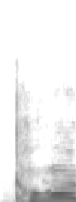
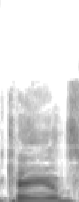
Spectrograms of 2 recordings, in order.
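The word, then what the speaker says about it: Cannes: Can I ask is it con or is it the can film festival?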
